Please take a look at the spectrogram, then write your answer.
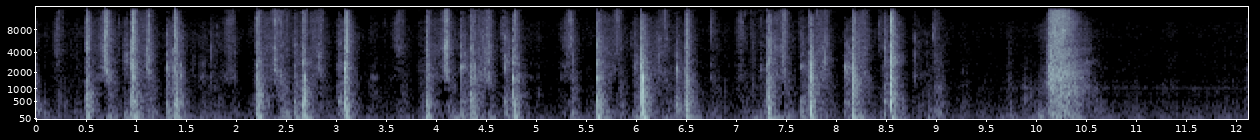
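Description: Tarot cards shuffled and drawn in a quiet room, a rapid run of crisp riffling flicks and snaps through most of the stretch, ending in one louder sustained rustle near the close.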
